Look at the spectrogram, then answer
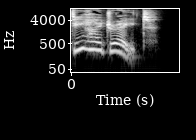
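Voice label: "dehydrate", British English, dictionary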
